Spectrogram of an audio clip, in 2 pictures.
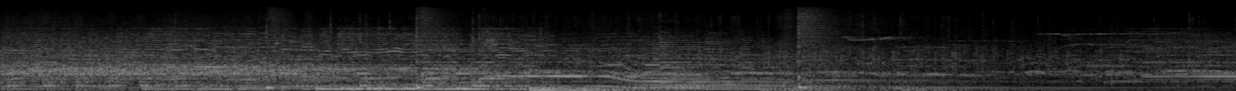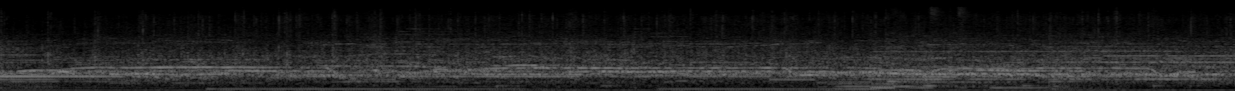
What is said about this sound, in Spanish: Deme el grito más fuerte que tú puedas.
